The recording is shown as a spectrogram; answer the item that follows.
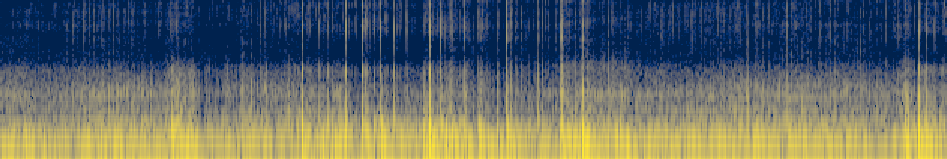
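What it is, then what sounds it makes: Foam microphone windscreen being scratched. Long acrylic nails on both hands scratch a black foam windscreen on a USB microphone. The sound is a dense, low, rumbling scrape with a steady muffled hum, broken by sharp bright clicks and ticks where the nails catch.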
